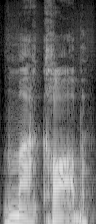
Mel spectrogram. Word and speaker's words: macabre: I always say it wrong. I know I say it wrong. It's macabre.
